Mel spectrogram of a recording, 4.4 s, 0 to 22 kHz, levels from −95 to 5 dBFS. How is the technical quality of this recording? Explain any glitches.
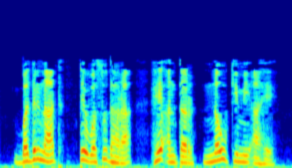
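The recording's quality is poor, with heavy lossy-coding damage across the whole speech clip. AAC compression, throughout: nothing is heard above 5.2 kHz, which points to AAC-LC at a low bitrate, likely around 16 kbps. The coder discards the upper band and coarsely quantises what remains, so speech sounds dull and muffled, with a warbly, fizzy texture on sustained sounds and sibilants.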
